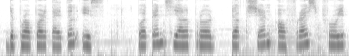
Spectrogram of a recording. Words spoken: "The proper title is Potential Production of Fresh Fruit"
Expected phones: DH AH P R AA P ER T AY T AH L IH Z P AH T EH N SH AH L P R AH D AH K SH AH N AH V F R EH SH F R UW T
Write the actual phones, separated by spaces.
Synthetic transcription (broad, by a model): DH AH P R AA P ER T AY T AH L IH S P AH T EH N S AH L P R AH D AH K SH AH N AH F R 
